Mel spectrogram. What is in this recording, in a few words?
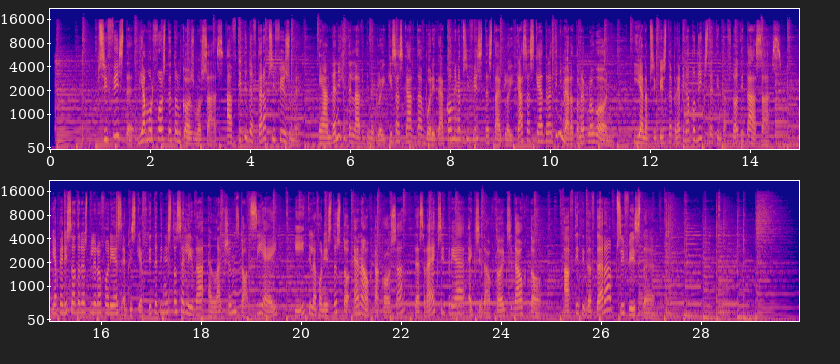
election greek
